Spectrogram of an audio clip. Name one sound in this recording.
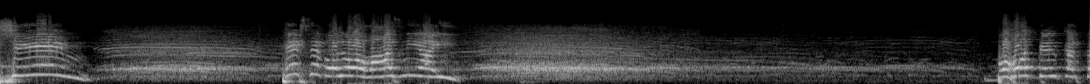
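A crowd cheers and chants loudly.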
